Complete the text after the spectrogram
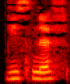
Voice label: french nineteen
